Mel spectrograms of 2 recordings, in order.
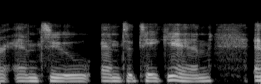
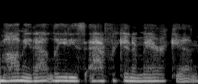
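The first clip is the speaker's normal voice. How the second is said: put-on little boy whisper, quieter; 6 dB quieter than usual. Retelling what a little boy said to his mom: imitating a little boy whispering. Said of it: "Sort of whispered it".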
